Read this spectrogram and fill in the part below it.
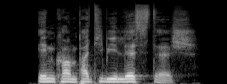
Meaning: incompatibilistic
- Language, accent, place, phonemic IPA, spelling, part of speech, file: German, Germany, Berlin, /ˈɪnkɔmpatibiˌlɪstɪʃ/, inkompatibilistisch, adjective, De-inkompatibilistisch.ogg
